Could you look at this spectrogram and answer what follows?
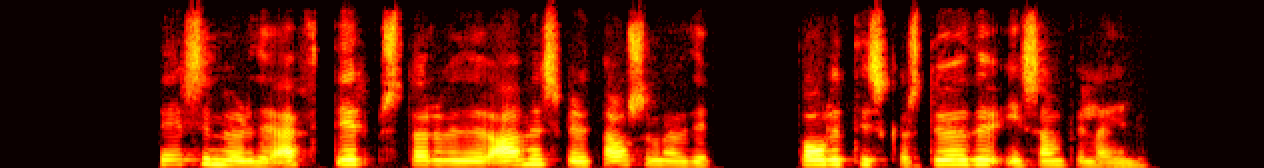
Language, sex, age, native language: Icelandic, female, 50-59, Icelandic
